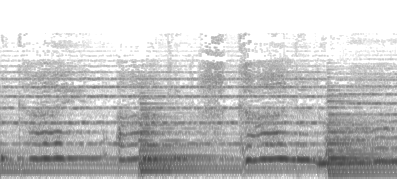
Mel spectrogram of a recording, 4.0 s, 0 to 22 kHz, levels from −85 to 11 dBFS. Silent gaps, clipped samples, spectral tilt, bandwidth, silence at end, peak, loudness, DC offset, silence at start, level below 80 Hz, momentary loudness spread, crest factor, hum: none; under 0.1%; -6 dB/octave; 11.5 kHz; 0 s; -8 dBFS; -23 LUFS; under 0.1%; 0 s; -44 dBFS; 8 LU; 16 dB; none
